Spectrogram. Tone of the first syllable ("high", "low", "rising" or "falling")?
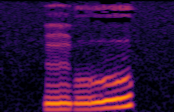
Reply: rising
